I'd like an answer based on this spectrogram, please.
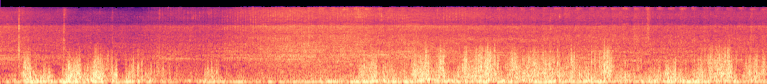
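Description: Wind buffeting the microphone in gusts: a loud low rumble that swells and fades.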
